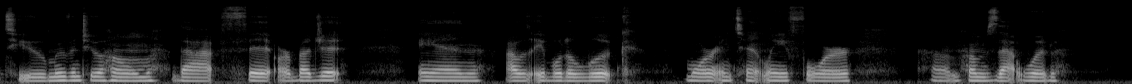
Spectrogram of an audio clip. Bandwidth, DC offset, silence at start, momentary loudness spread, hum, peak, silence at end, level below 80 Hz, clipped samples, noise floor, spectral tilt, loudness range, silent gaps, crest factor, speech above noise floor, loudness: 16 kHz; under 0.1%; 0.05 s; 8 LU; none; -12 dBFS; 0.7 s; -54 dBFS; under 0.1%; -58 dBFS; -7.5 dB/octave; 3 LU; none; 14 dB; 32 dB; -26 LUFS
